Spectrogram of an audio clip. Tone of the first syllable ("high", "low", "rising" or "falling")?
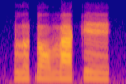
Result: low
